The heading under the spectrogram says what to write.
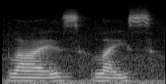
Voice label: lies lice, ontario

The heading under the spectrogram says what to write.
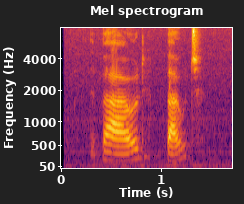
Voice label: bowed bout, ontario

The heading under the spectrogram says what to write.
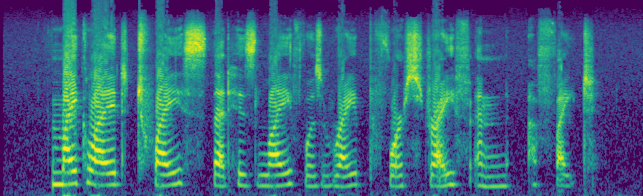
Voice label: mike lied twice, ontario

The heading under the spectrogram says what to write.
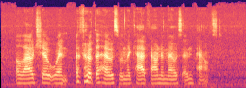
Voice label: a loud shout, ontario; mouth set

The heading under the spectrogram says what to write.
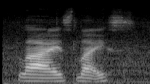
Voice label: lies lice, ontario

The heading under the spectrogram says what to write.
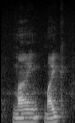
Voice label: mine, ontario

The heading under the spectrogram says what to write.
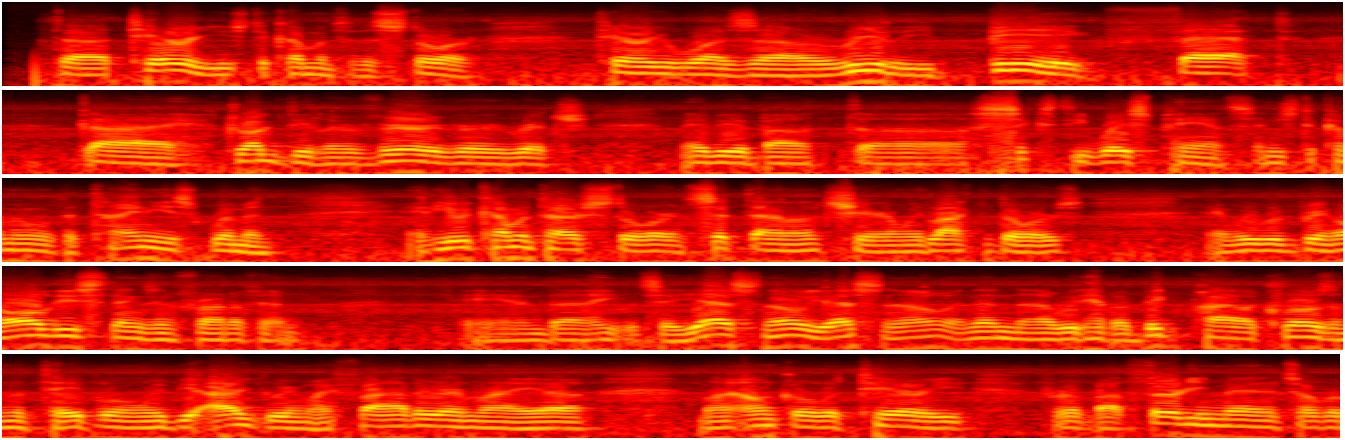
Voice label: dialects chicago; speech

